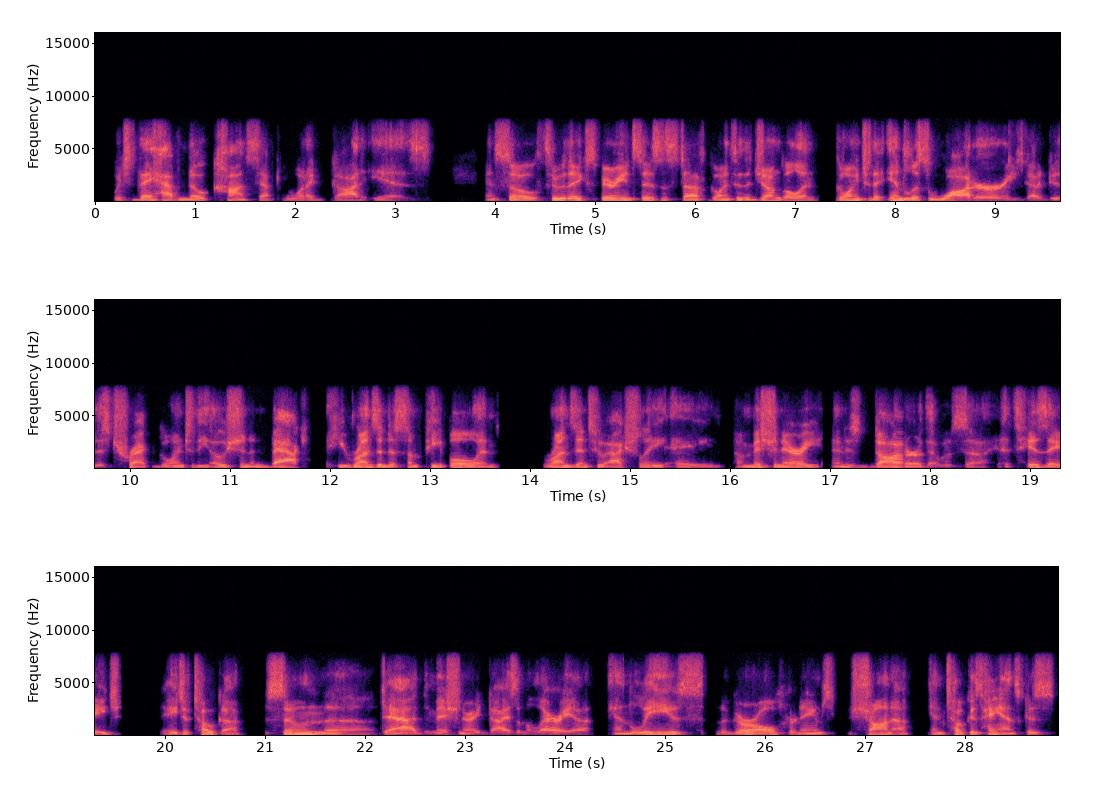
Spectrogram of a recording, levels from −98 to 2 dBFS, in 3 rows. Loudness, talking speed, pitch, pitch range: -25 LUFS, 170 wpm, 115 Hz, 105-125 Hz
